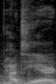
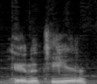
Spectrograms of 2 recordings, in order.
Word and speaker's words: Panettiere: She is played by Hayden Patier, just an older one. Hayden Pantier. Panettiere. Panettiere. We're having some serious pronunciation difficulties this session.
